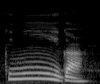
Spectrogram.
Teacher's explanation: N burada yumuşalır. Çünkü N'dan sonra i saiti yazılıb.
